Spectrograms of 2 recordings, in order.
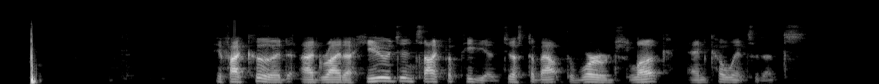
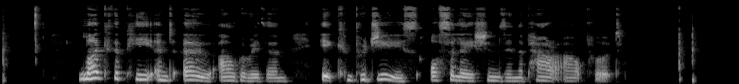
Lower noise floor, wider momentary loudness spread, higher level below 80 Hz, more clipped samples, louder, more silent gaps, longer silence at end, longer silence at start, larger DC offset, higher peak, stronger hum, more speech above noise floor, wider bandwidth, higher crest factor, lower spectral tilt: first, -79 dBFS vs -44 dBFS; about the same, 18 LU vs 16 LU; first, -56 dBFS vs -70 dBFS; neither; first, -21 LUFS vs -25 LUFS; neither; first, 0.85 s vs 0.45 s; first, 0.3 s vs 0.05 s; neither; first, 0 dBFS vs -4 dBFS; neither; first, 57 dB vs 19 dB; second, 7.2 kHz vs 16.5 kHz; about the same, 22 dB vs 22 dB; first, -7.5 dB/octave vs -3.5 dB/octave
